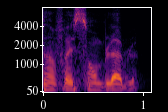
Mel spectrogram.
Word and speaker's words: invraisemblable: a déclaré cette linguiste connue surtout pour ses invraisemblables. On prononce bien vraisemblable, invraisemblable, bien qu'il n'y ait qu'un S, et chapeau à fleurs.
